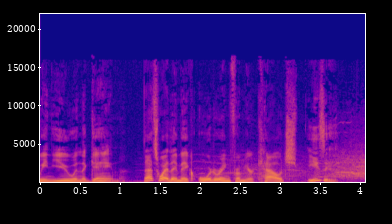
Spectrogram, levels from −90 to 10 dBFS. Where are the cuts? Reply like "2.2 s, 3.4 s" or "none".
none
